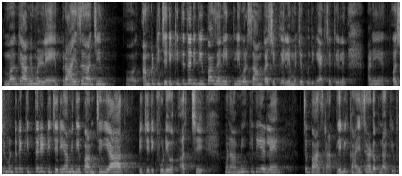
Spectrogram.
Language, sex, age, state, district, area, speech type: Goan Konkani, female, 45-60, Goa, Canacona, rural, spontaneous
